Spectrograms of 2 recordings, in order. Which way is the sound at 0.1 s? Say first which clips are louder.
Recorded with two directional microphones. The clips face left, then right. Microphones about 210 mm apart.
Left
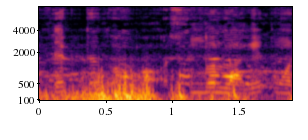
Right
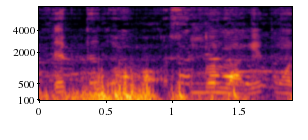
Even; 20° right (ahead or behind).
